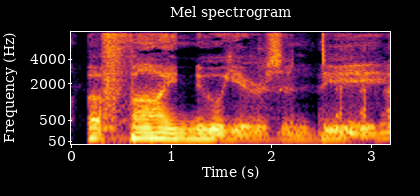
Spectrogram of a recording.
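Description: A put-on character voice from a man, very deep and low, with fairly even intonation. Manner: ominous, devilish.

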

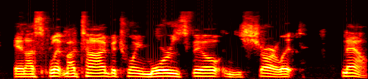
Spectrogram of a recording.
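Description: A man with an American accent and a plain, everyday voice, fairly high in pitch, at a moderate pace. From US South, North Carolina. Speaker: wrestling referee. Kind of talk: interview.

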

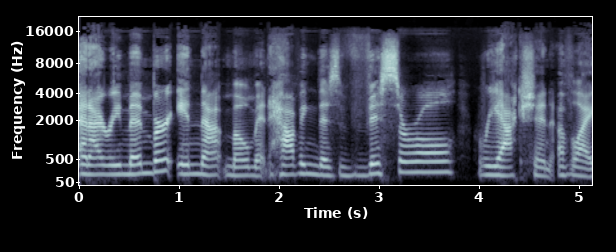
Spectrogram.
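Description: A woman with an American accent has an unremarkable speaking voice, a medium pitch with ordinary variation, and a dry, close sound with no echo. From Minnesota. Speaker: entrepreneur and podcaster. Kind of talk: casual interview.

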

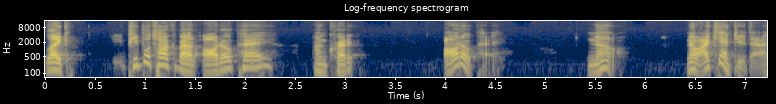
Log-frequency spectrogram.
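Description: A man's fairly high-pitched, animated voice with vocal fry, very wide pitch swings and big swings in loudness, at a moderate pace with long, frequent pauses, in a dry, close sound with no echo. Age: 30s. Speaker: sports betting podcast co-host. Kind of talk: casual chat.

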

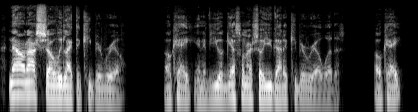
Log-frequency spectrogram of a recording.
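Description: At a fairly quick pace, a man talks in a normal speaking voice. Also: fairly low pitch for a man, ordinary pitch variation, very clean recording, silent background. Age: 40s. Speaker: podcast co-host. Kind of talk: casual chat.

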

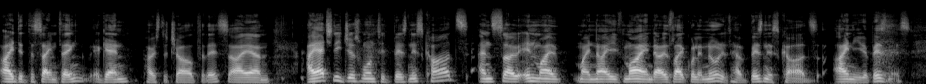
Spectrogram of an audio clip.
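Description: A man speaks at a very fast pace with a British accent, his pitch medium and its movement ordinary. The background is quiet. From UK. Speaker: fintech company co-founder. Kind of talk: podcast interview.

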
